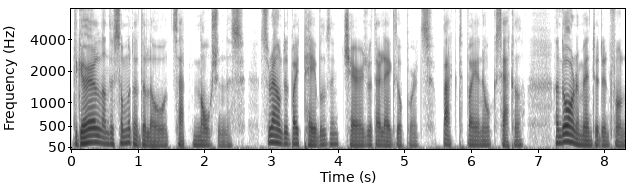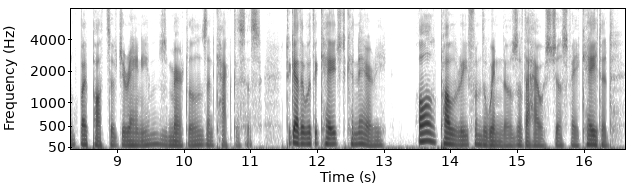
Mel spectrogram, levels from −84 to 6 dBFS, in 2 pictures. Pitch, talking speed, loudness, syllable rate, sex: 100 Hz, 175 wpm, -22 LUFS, 5.2 syllables/s, male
